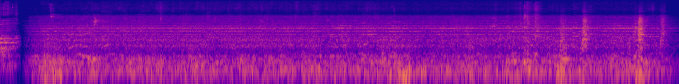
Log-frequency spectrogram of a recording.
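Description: The Cholan Express, a train on a route over a century old, runs on rails with a continuous loud rumble and occasional clacking thumps from the wheels, steady throughout.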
